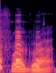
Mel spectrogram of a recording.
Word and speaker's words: foie gras: You had some good foie gras. Is that how you say it? – Yeah, foie gras.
